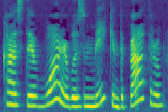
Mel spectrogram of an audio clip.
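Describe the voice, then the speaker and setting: The recording is muffled, but a woman's high voice comes through as she reads a rhyming children's storybook in a parent's expressive, deliberate storytelling manner.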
